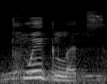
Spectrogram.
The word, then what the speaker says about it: Twiglets: twiglets. 트위글렛. 네, 맞아요. twiglets인데 붙여서 twiglets. 강세는 twigl에 들어가요. 트위글렛.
